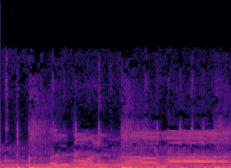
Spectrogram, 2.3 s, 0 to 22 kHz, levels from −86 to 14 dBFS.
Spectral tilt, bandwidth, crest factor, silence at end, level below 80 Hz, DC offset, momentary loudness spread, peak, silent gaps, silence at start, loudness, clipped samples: -6.5 dB/octave; 15.5 kHz; 10 dB; 0 s; -38 dBFS; under 0.1%; 3 LU; -12 dBFS; none; 0 s; -24 LUFS; under 0.1%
